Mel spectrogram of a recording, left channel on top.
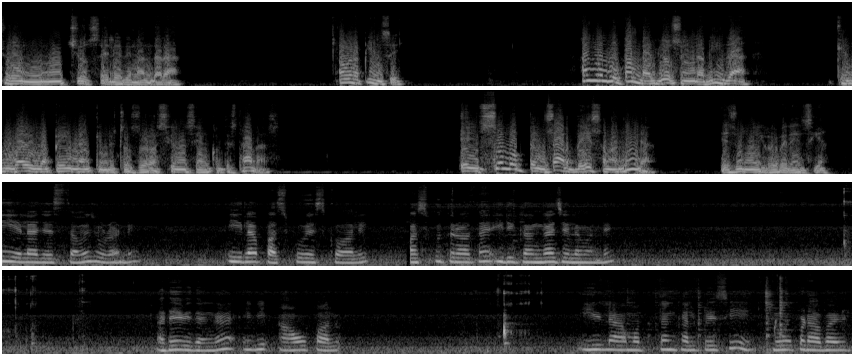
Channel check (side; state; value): both; different; correlation 0.01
